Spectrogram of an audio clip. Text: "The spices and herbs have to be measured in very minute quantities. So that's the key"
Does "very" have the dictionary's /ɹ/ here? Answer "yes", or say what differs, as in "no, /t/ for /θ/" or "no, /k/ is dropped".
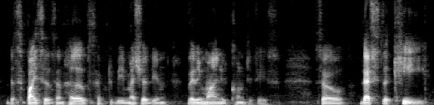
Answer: yes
